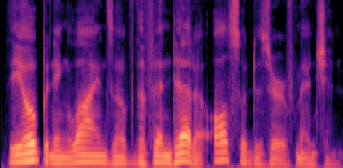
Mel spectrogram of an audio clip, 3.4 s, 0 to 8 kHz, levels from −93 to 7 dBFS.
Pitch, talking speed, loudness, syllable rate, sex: 110 Hz, 155 wpm, -19 LUFS, 5.5 syllables/s, male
